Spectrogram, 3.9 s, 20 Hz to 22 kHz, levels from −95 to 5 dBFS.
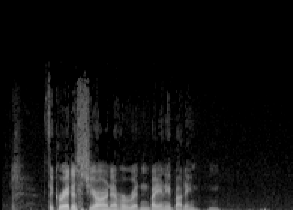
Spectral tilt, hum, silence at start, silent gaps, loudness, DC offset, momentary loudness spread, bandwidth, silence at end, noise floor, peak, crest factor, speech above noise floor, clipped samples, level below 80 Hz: -5.5 dB/octave; none; 0.15 s; none; -28 LUFS; under 0.1%; 14 LU; 14 kHz; 1 s; -63 dBFS; -8 dBFS; 22 dB; 35 dB; under 0.1%; -56 dBFS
